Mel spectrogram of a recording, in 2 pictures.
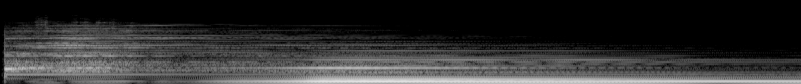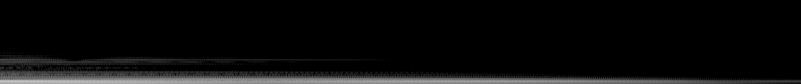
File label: Cartoon Drum Cymbal Weird; Comedy/Cartoon; Resonating, like vibrating after being hit; Funny Sounds; Lynne Music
